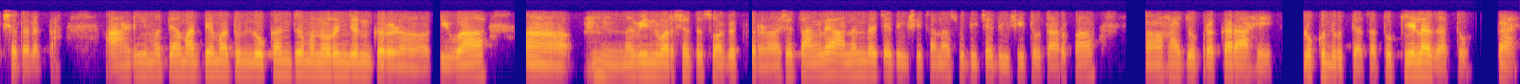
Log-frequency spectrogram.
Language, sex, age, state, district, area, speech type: Marathi, male, 30-45, Maharashtra, Sindhudurg, rural, conversation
